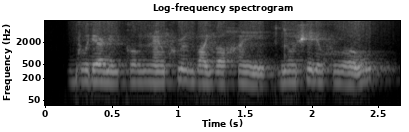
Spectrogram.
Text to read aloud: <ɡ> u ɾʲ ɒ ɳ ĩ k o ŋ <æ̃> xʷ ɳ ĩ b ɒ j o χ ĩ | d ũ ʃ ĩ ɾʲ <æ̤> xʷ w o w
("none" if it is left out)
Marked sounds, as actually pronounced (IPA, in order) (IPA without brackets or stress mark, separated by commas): ɡ, æ̃, æ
